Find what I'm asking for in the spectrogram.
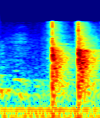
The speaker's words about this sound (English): Clap for yourself for real. Clap for yourself, clap for yourself.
